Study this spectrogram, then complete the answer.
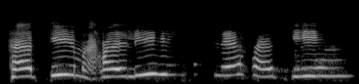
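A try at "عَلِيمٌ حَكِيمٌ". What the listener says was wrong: তিন আলিফ টানেন না কেন? দেখে বলতে হবে ভালোভাবে। আলিমুন হাকিম।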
